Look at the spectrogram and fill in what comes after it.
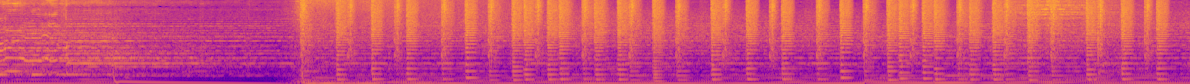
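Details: Electronic dance music with a low sliding synth opening, then a driving fast beat and layered synth chords from three seconds on; no animal voices.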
